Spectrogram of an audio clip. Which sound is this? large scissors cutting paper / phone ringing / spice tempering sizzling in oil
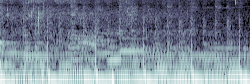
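spice tempering sizzling in oil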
